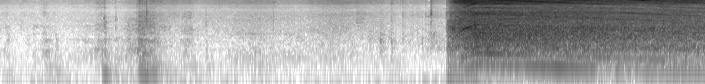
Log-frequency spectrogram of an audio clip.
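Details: Jigsaw that hums with a working motor but no blade movement: smooth motor whine with no blade chatter, because the blade drive mechanism has come disconnected inside.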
